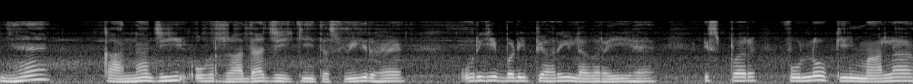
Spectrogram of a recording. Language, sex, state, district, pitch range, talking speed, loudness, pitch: Hindi, male, Uttar Pradesh, Hamirpur, 135-165 Hz, 145 wpm, -15 LUFS, 150 Hz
